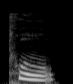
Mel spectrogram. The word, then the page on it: 吐: tù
